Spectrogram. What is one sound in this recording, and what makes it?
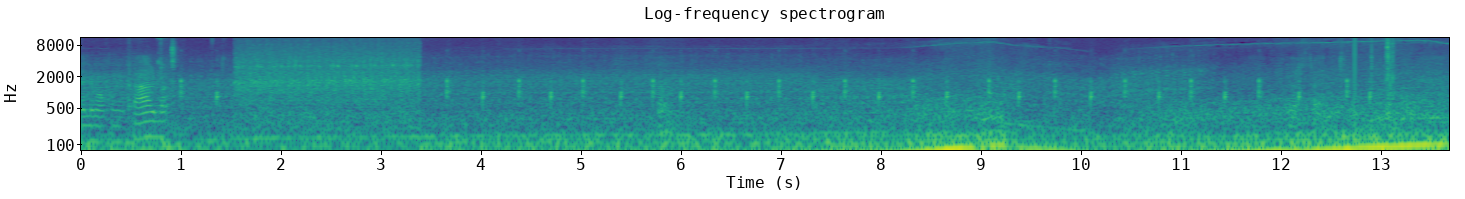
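A truck engine drones steadily, rising in pitch at times.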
